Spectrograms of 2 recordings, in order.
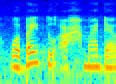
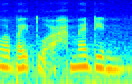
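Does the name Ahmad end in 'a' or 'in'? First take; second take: a; in. First: The name ends in a plain short 'a' sound. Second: The name ends in an 'in' sound. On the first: The speaker calls it right. "Jadi wabaitu Ahmada" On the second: The speaker calls it wrong.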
